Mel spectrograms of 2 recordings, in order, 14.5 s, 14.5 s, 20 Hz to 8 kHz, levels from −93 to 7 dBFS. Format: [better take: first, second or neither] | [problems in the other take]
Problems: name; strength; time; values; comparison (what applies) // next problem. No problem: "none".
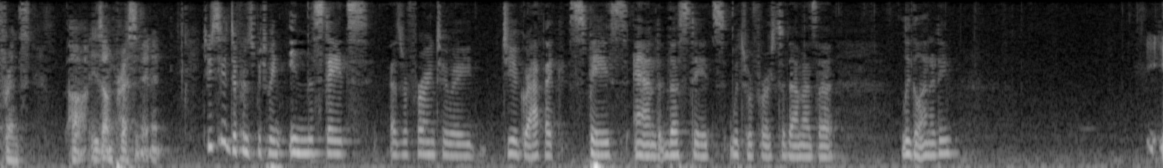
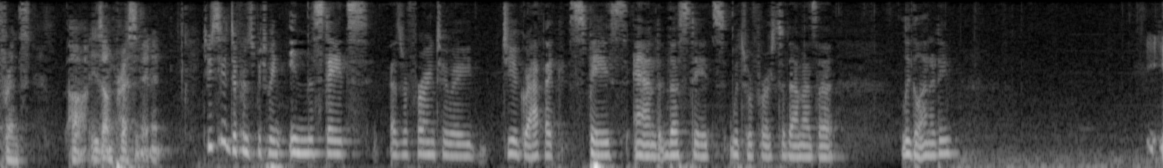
first | noise reduction (neural mask model Resemble Enhance denoiser)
